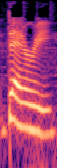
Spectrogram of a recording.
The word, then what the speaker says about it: dairy: É, é dairy. – Dairy. Esse i é mudo. – Ah, sim, o, é, o i do meio da palavra. Sim, a gente fala dairy. – Que se escreve diary, né? – A gente escreve diary. – Diary. – Mas a gente pronuncia dairy.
